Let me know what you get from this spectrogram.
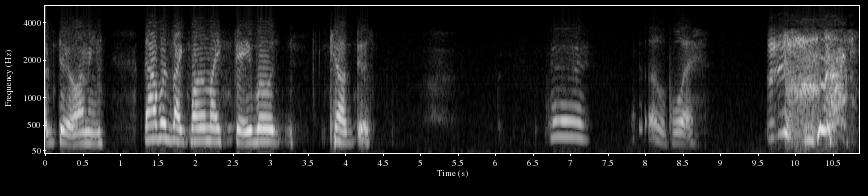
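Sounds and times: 
speech: 0.0 - 4.4, 6.7 - 7.3, 8.0 - 8.8, 9.6 - 10.8
cough and sneeze from throat irritation: 9.6 - 10.8.

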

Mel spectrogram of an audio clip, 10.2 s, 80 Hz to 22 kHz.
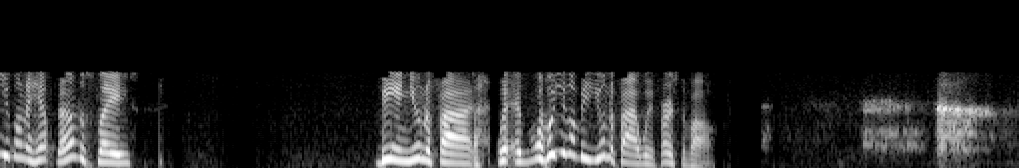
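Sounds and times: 
speech: 0.2 - 1.4, 3.8 - 7.3
heavy breathing with loud airy exhales: 7.6 - 10.1.

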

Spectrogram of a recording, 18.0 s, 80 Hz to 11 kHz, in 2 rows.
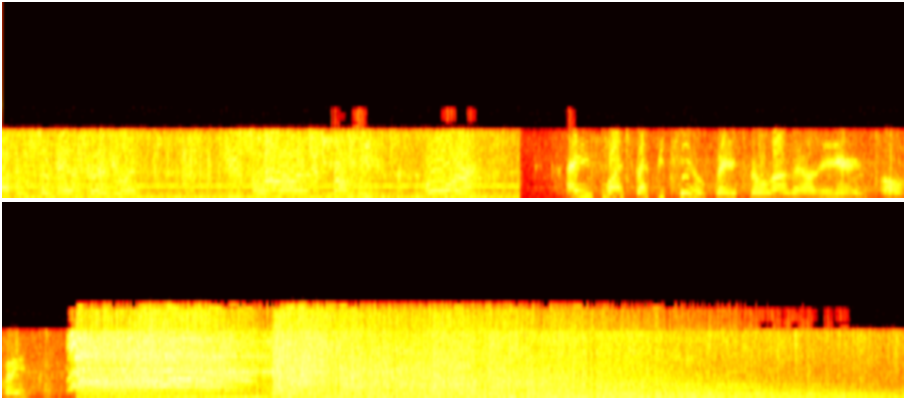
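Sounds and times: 
huge explosion with a fireball and rumbling roar: 0.0 - 5.2, 9.7 - 18.0
speech: 6.0 - 11.4.

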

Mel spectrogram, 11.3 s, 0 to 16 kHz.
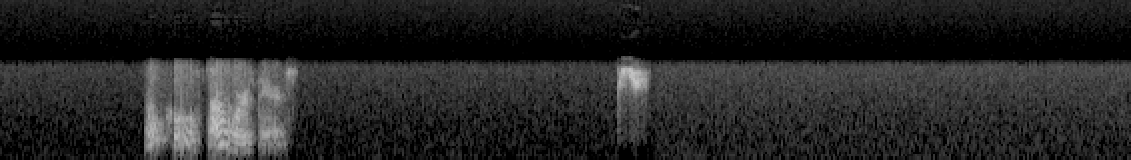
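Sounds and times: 
speech: 1.7 - 3.0
pet bird giving a short shrill call: 6.2 - 6.5.

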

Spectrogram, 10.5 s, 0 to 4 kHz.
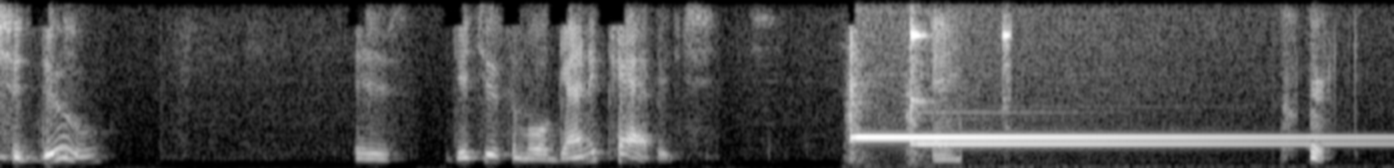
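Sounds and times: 
speech: 3.8 - 5.3, 6.3 - 7.4
doorbell ding-dong chime: 6.4 - 10.4.

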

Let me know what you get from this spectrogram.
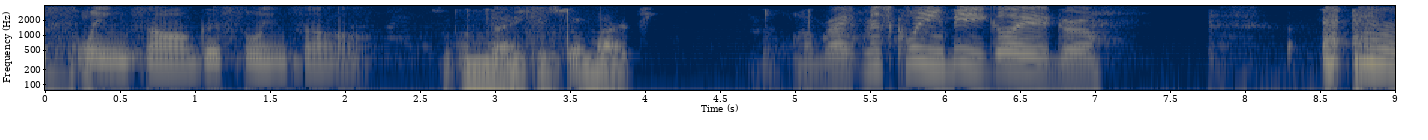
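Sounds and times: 
speech: 0.3 - 4.1, 4.8 - 7.2
person clearing throat: 8.4 - 8.9.

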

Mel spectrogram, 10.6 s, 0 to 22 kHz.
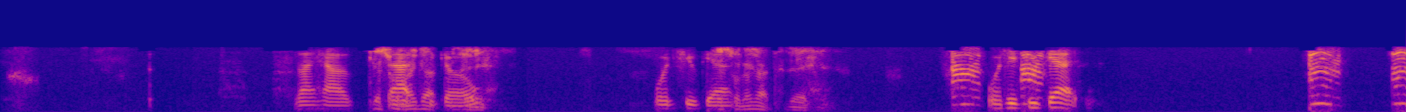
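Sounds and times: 
speech: 2.2 - 3.8, 4.9 - 6.3, 7.1 - 8.2
crow call blown with squeaky duck-like quack: 7.1 - 8.0, 9.8 - 10.5.

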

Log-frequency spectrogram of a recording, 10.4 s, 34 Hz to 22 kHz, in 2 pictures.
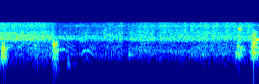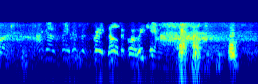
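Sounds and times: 
laughter: 0.0 - 3.0, 7.9 - 10.3
short sharp dog barks: 4.7 - 5.4, 8.8 - 10.0
speech: 7.8 - 9.9.

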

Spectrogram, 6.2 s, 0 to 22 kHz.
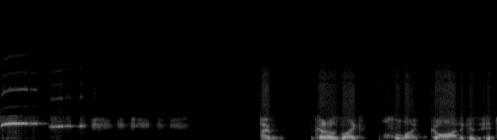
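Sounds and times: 
person whistling in imitation of a chickadee call: 0.0 - 1.9
speech: 3.3 - 6.2.

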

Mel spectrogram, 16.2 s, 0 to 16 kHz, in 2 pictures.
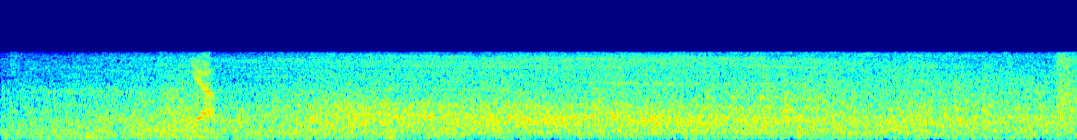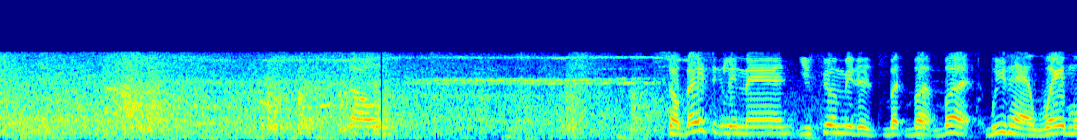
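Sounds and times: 
subway train rumbling: 0.0 - 14.1
speech: 1.5 - 1.8, 13.1 - 16.1
subway train metallic wheel squeals: 8.9 - 13.4.

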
